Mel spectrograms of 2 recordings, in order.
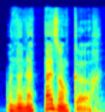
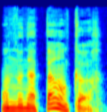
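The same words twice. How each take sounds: The two takes are said the same way.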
